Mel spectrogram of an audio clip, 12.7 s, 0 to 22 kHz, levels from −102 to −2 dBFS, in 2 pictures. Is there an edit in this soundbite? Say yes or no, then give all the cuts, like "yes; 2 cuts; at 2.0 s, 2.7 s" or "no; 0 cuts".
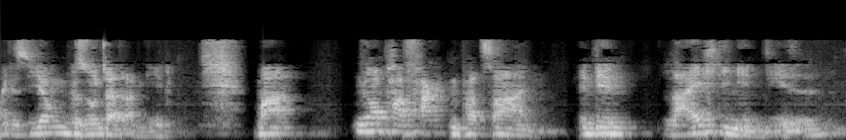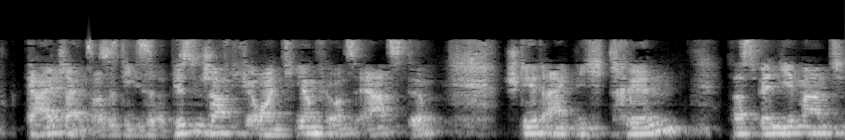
no; 0 cuts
